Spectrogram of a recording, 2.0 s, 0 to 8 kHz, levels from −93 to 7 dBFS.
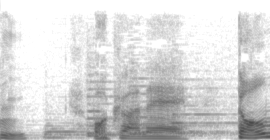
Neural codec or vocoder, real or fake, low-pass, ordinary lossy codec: none; real; 7.2 kHz; none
